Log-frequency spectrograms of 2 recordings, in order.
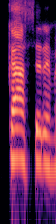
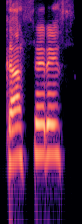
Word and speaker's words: Cáceres: así que me van a escuchar como Cáceres, me van a encontrar como Cáceres, se escribe C-A-C-E-R-E-S, Cáceres Música en todas las plataformas,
